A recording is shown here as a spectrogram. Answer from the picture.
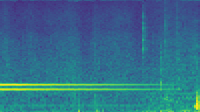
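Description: Two-tone ding-dong doorbell chime, its higher and lower notes ringing on and fading away near the end: someone is at the door.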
